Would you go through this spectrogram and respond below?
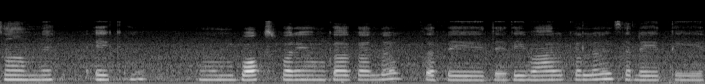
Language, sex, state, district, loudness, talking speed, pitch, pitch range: Hindi, female, Rajasthan, Bikaner, -21 LUFS, 120 wpm, 215 Hz, 210-220 Hz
